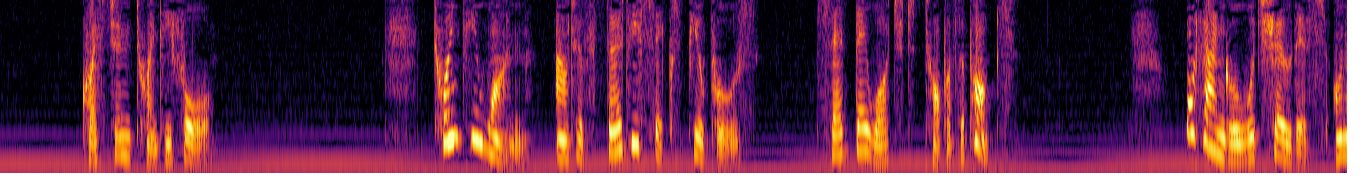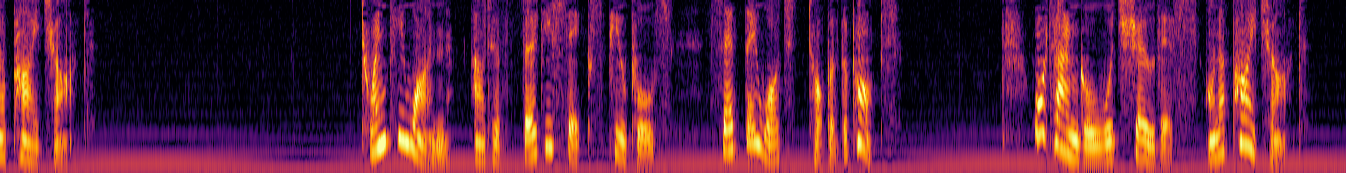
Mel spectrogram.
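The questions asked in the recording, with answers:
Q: What angle would show this on a pie chart?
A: 210 degrees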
